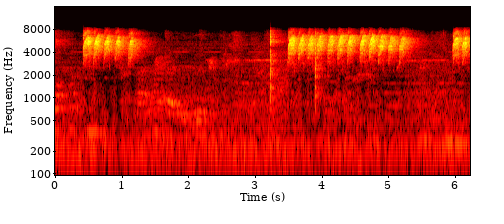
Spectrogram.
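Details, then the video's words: Flamboyan bird singing vigorously on a tutor recording for songbirds: rapid series of very high, thin, ringing notes, about three per second, in bursts separated by quiet gaps, over faint background noise. "𝗯𝘂𝗿𝘂𝗻𝗴 𝗳𝗹𝗮𝗺𝗯𝗼𝘆𝗮𝗻 | 𝗳𝗹𝗮𝗺𝗯𝗼𝘆𝗮𝗻 𝗴𝗮𝗰𝗼𝗿 | masteran flamboyan"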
